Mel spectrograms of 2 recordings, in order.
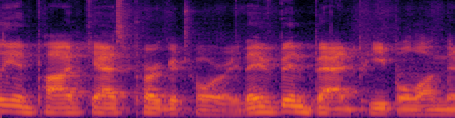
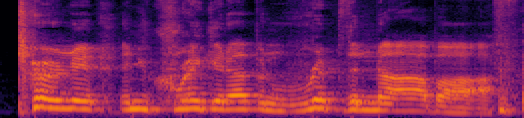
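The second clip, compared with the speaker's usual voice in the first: mock wild; 7 semitones higher, 3 dB louder than usual. Mock cranking the volume up.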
